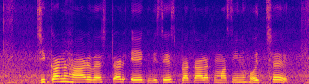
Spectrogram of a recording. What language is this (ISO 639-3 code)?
mai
